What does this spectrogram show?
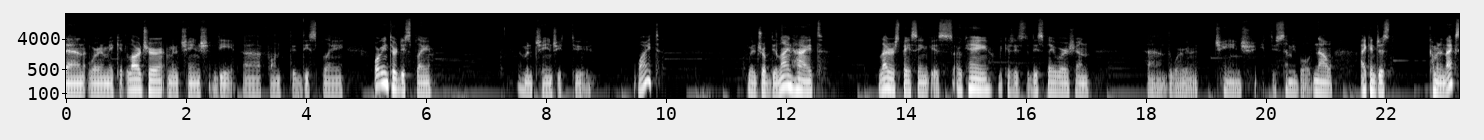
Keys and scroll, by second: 2.6 Escape, 4.8 super+BackSpace, 5.6 space, 6.3 Return, 22.9 super+x.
